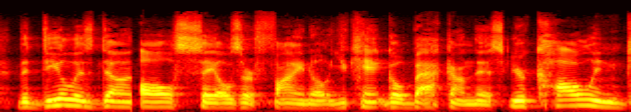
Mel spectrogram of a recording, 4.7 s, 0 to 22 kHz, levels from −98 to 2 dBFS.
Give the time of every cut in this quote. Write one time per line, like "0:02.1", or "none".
0:01.0
0:03.8

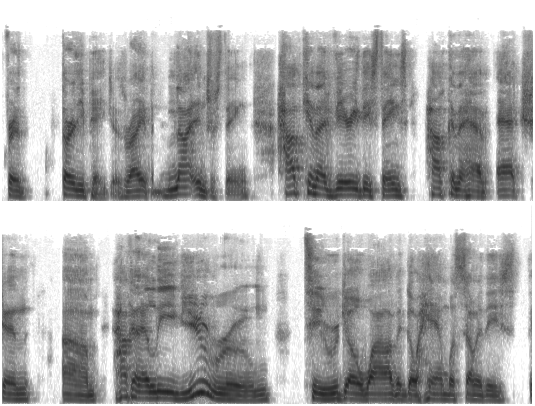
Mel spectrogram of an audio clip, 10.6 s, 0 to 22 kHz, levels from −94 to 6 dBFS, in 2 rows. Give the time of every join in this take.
0:01.5
0:08.6

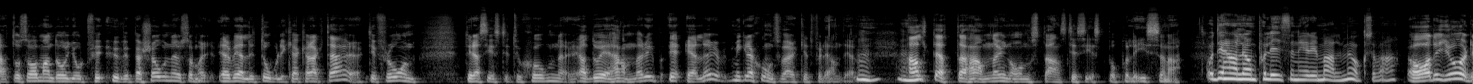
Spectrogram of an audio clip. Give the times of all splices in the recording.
0:03.7

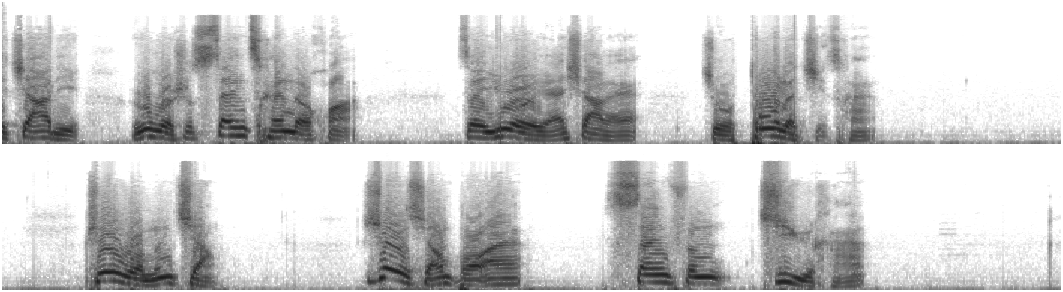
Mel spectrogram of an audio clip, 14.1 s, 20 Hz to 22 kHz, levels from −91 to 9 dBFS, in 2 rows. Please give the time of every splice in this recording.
0:10.1
0:12.0

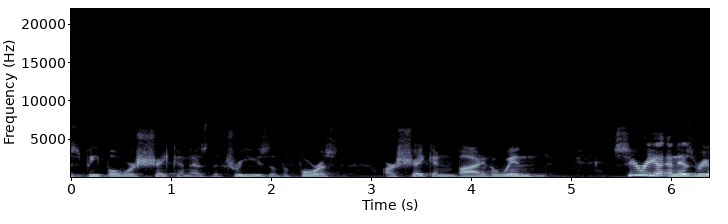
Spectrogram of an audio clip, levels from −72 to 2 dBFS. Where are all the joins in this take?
0:05.2

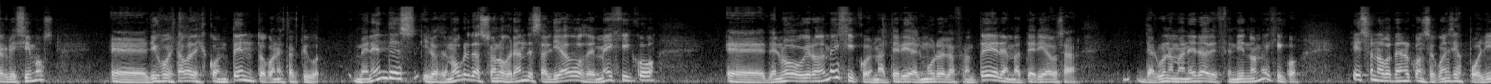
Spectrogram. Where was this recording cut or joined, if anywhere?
0:11.2

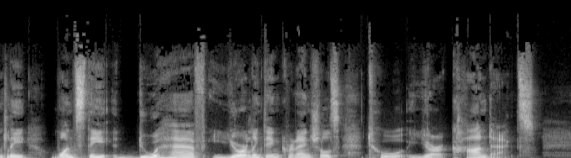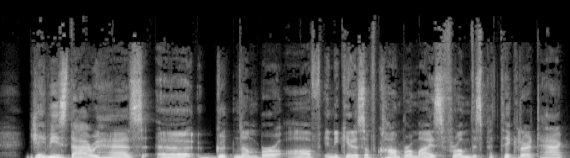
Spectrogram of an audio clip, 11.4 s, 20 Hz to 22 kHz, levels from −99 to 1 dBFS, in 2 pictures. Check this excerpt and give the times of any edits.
0:03.6
0:06.7

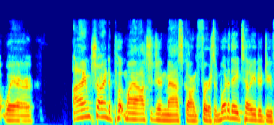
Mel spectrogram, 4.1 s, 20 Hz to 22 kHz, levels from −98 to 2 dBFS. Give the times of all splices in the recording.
0:03.2

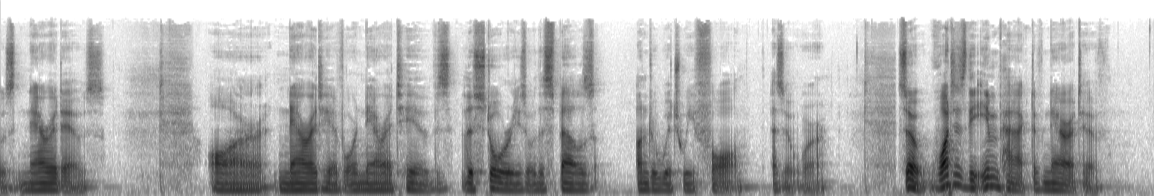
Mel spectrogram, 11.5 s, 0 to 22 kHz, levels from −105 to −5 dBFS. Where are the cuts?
0:01.9
0:08.9

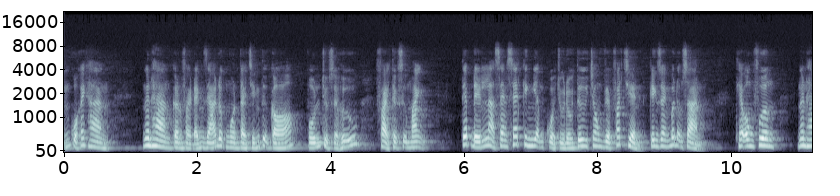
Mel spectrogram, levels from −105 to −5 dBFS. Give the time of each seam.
none

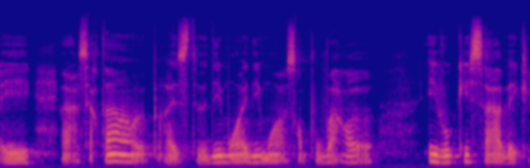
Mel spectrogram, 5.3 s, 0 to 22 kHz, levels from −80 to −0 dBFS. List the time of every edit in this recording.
none

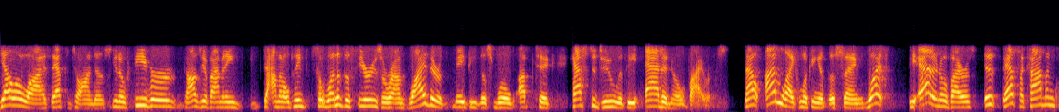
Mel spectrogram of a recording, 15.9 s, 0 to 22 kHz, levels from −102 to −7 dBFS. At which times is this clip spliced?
0:04.6

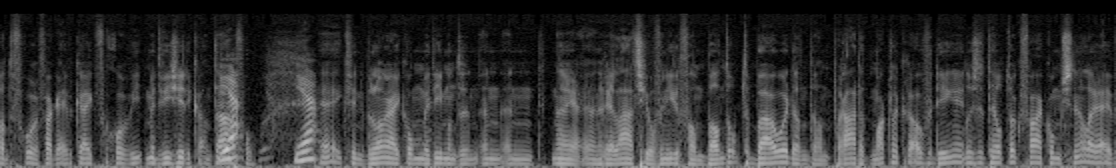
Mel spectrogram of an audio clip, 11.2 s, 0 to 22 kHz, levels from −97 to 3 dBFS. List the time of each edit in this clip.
0:05.4
0:09.6

